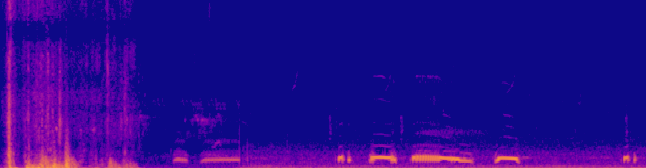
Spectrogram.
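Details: Spotted dove in a Thai dove-contest session, two fierce birds paired off, giving a series of short hollow coos with one longer drawn-out falling note, after loud knocking handling sounds at the start.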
